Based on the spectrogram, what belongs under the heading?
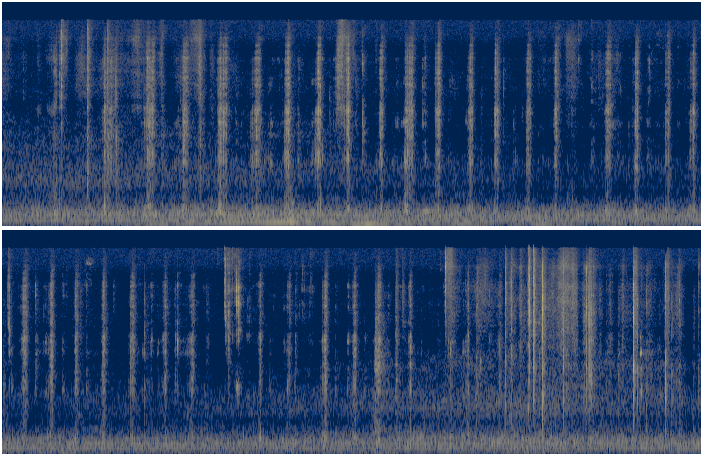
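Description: A man chewing raw spoon worm (gaebul) right at the microphone: many sharp chewing and crunching clicks at an irregular pace, with a low steady hum underneath.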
